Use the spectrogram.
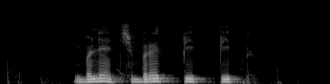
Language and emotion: Russian, neutral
